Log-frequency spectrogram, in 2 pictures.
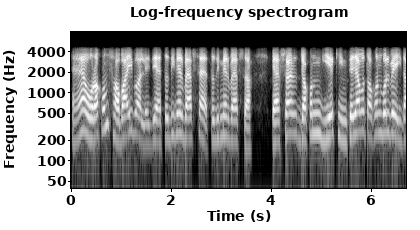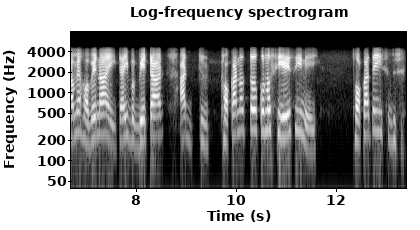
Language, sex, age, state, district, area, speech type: Bengali, female, 45-60, West Bengal, Hooghly, rural, conversation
